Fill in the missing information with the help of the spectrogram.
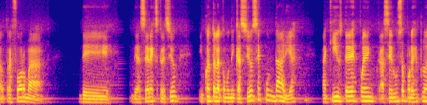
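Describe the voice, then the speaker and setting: A man teaches a class for medical assistants in a halting way, restarting phrases and checking in with rhetorical tag questions. His voice sits at a middle pitch. A faint hiss of noise runs under the recording. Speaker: instructor. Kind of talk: slide-based lecture.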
